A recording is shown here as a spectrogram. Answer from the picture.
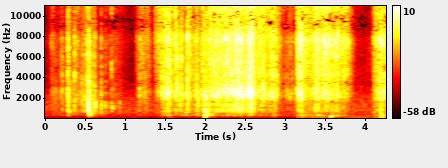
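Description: Clear plastic blister packs crinkling and crackling as they are handled and set down on a concrete floor. A few sharp knocks come early on; a denser stretch of crinkling with knocks runs through the middle and second half.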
